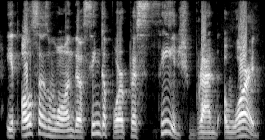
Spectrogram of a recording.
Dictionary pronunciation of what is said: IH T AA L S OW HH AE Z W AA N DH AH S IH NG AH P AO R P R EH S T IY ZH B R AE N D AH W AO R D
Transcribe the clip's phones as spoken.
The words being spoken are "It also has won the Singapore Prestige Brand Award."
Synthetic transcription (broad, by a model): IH T AA L S OW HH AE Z W AA N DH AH S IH NG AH P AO R P R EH S T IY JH B R AE N D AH W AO R D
